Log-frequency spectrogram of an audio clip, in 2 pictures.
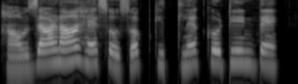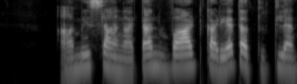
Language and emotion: Goan Konkani, sad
